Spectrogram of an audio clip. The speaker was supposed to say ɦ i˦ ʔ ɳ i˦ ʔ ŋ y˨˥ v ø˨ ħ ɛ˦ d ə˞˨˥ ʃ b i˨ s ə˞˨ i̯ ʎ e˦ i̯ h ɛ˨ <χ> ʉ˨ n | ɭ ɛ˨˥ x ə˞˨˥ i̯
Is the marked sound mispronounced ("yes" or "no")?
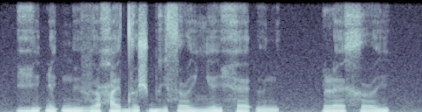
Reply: yes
